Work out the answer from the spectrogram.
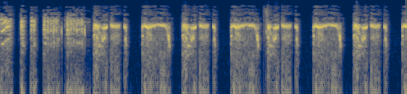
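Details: Short run of swiftlet calls from the SP. KADITA farmers' lure track: choppy, high squeaky chirps broken by short silences, some notes with a thin whistled upper tone.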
